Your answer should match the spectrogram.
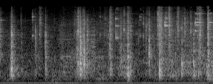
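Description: Clinking and rattling of the many small metal and plastic trinkets hung on a plate carrier as it is pulled on over the head and shifted into place, a run of irregular clicks and knocks.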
